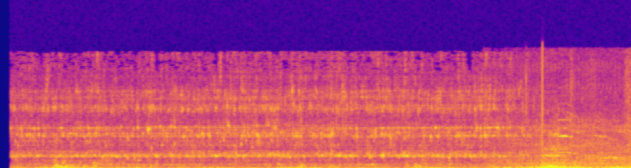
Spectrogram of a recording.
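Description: Steady background of moving water with a low hum underneath, and a brief louder low rumble about five and a half seconds in.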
